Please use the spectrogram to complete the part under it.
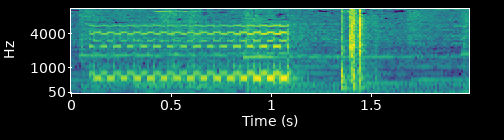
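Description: A telephone rings with a rapid, warbling electronic trill for about a second, then stops; a short, sharp clatter follows, and a low hum continues after it.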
